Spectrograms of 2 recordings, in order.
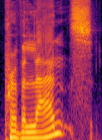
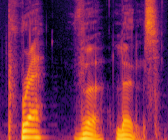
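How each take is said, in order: First: The later vowels are said as full vowels. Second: The later vowels are reduced to schwas. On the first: The speaker calls it wrong. "So not prevalence, no" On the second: The speaker calls it right. "Pre v schwa lence. Two"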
